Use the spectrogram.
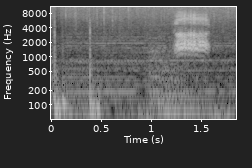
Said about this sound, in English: All except the crow calling violently at Christian, trying to escape his perch.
